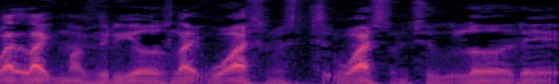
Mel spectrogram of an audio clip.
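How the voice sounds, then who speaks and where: In a Southern US accent, a man speaks fairly slowly with a very deep, low pitch. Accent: countrified Southern, slurred. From US South, Alabama. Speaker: vlogger. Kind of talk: casual webcam vlog. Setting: webcam recording. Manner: slow, slurred.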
